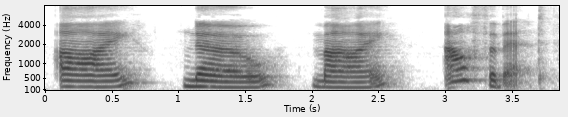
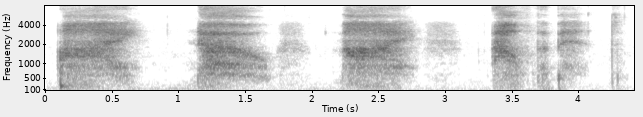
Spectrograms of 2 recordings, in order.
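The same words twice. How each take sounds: First: It is said at normal loudness. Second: It is said quietly.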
